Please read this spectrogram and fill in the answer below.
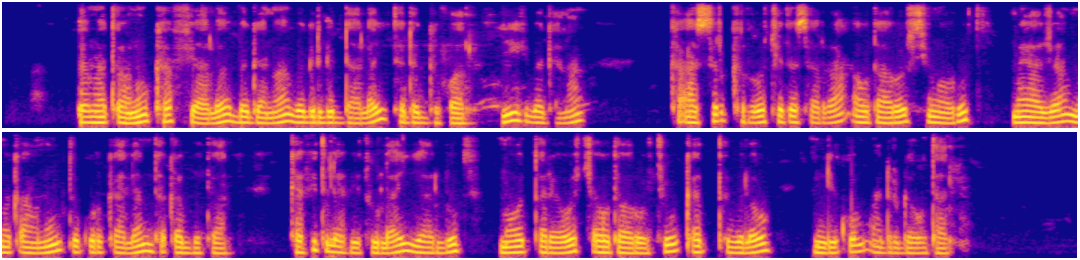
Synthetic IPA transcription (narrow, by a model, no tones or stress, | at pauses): b̥əmət̪ʼənukʰəfːjaləbəɡənabəɡɨd̪ɡɨd̪ːalajt̪ʰəd̪əɡːɨfwaljɪhbəɡəna | kʰəʔasːɨɾkʰɨɾlo̞t͡ʃːjɛt̪ʰəsərːaʔawt̪ʰaɾo̞t͡ʃːsino̞ɾut̪ | məjaʒaməkʼanunt̪ʼɨkʼuɾkʼələmt̪ʰəkʼəbːɨt̪ʰal | kʰəfit̪ləfit̪ʰulajːalːut̪ | məwɔt̪ʼːəɾjawot͡ʃːawt̪ʰaɾo̞t͡ʃːukʼət̪ʼːɨbɨləw | ɨnd̪ikʼo̞mad̪ɾɡəwt̪ʰal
